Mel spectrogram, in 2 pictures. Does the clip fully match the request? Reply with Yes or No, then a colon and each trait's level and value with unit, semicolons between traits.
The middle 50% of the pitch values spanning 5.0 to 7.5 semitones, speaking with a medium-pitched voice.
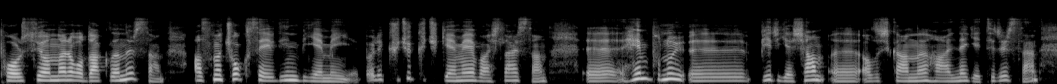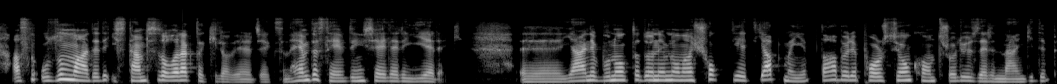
No: average, 3.9 semitones; medium, 175 Hz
